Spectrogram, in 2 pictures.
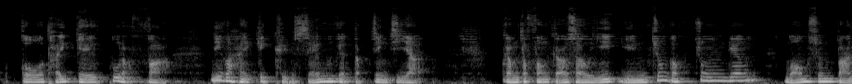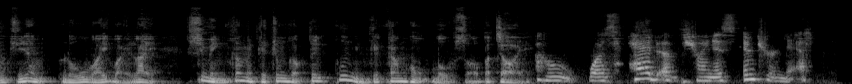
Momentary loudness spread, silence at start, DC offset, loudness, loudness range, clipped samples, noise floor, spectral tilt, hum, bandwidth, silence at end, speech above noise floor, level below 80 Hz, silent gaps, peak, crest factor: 7 LU; 0.2 s; under 0.1%; -28 LUFS; 2 LU; under 0.1%; -51 dBFS; -6.5 dB/octave; none; 15 kHz; 0.4 s; 24 dB; -48 dBFS; none; -12 dBFS; 16 dB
